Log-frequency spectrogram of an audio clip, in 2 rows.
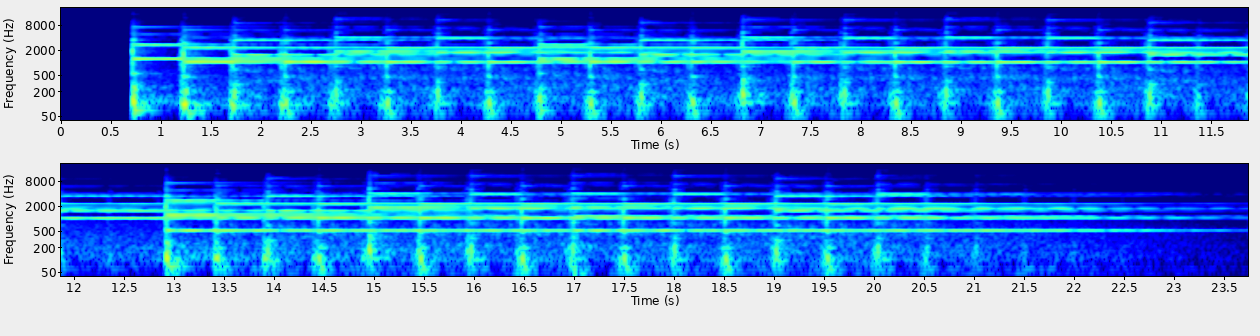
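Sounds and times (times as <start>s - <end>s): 
spooky bells: 0.7s - 23.7s.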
